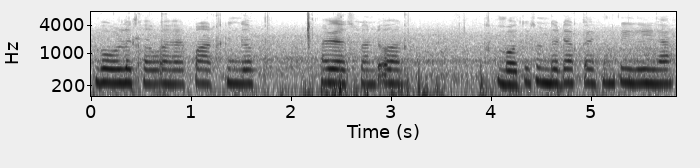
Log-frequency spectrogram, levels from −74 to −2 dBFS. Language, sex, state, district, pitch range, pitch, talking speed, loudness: Hindi, female, Punjab, Pathankot, 210-230 Hz, 220 Hz, 155 wpm, -17 LUFS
